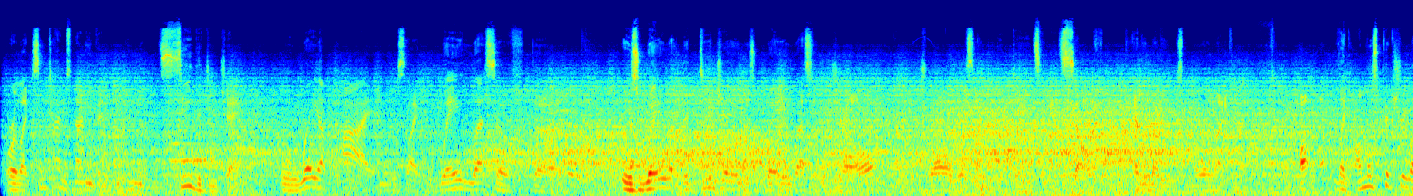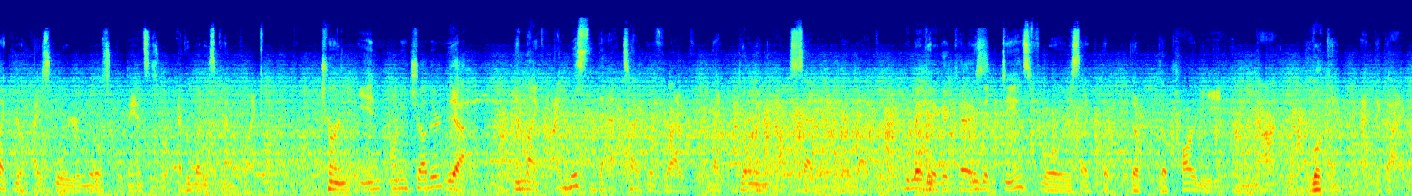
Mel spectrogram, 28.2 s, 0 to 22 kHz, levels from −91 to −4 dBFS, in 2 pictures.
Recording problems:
crowd noise; very loud; throughout; 2 dB above the speech

